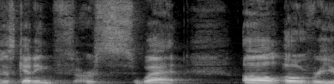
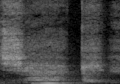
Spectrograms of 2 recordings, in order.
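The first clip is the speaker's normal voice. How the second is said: sexy voice, hushed, breathy and sultry whisper; 4 semitones higher, 11 dB quieter than usual. Retelling a film scene where a character says a line: imitating a sexy voice. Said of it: "she said it in a sexy voice".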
